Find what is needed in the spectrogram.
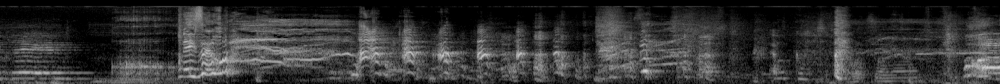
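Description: Hearty laughter from several people, breaking out loudly about two seconds in and going on in waves.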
